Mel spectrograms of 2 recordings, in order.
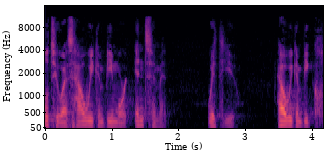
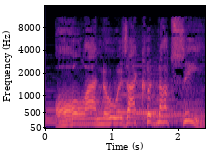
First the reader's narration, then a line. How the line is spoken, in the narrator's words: Bartimaeus cried aloud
